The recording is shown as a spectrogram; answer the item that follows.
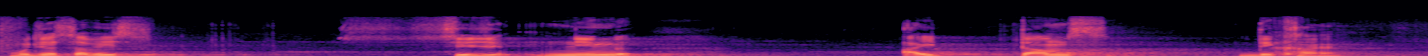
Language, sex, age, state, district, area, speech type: Hindi, male, 30-45, Bihar, Begusarai, rural, read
